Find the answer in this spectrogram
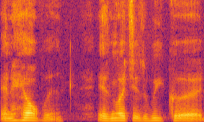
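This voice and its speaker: A woman's very deep, low voice with a Southern US accent, dark and mellow in tone, at a fairly slow pace. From Louisiana. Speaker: trained nurse's aide. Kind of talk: interview answer.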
